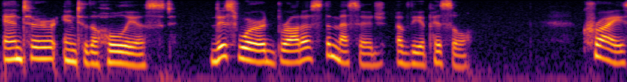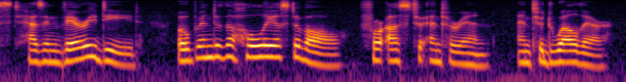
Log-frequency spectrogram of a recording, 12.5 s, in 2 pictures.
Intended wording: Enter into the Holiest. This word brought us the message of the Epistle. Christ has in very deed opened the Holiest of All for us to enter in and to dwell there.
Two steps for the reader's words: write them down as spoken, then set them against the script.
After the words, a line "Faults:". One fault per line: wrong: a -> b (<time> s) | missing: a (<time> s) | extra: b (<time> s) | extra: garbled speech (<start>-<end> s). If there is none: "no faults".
Enter into the Holiest. This word brought us the message of the Epistle. Christ has in very deed opened the Holiest of All for us to enter in and to dwell there.
Faults:
no faults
